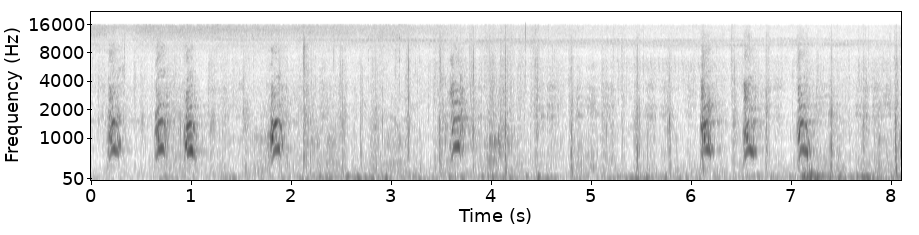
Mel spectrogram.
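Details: Seven-month-old Patterdale Terrier puppy named Brody baying a wild boar hog it found in Florida, August 2019; sharp repeated barks in quick bursts, about eleven across the stretch, with a man urging the dog on.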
